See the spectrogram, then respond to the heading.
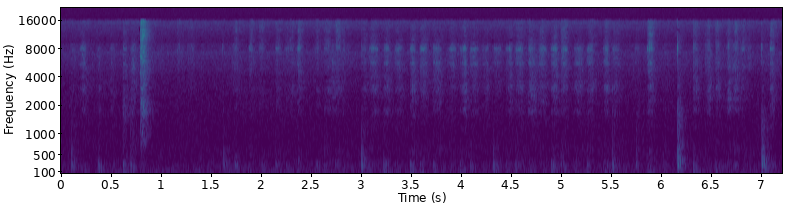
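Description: A green wooden colored pencil shades a flat, printed paper coloring page lying on a wooden table, while the other hand, with long painted nails, holds the sheet still. Quiet, steady scratchy rubbing strokes repeat at a loose rhythm, with a few sharper, brighter ticks standing out.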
